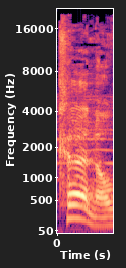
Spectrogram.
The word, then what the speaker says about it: colonel: lesser extent the British pronounce the military rank of Colonel with an r in it colonel and I know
